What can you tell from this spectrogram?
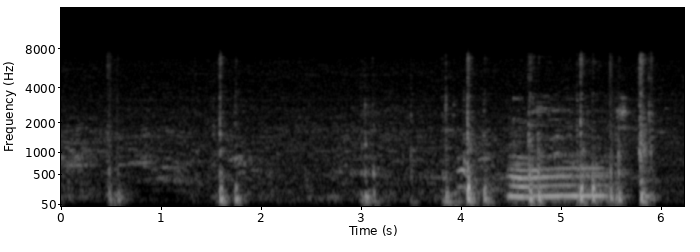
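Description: Computer keyboard keystrokes, scattered single clicks and short runs of clicks as a word is typed slowly. A brief hummed voice, just under a second long, about four and a half seconds in.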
